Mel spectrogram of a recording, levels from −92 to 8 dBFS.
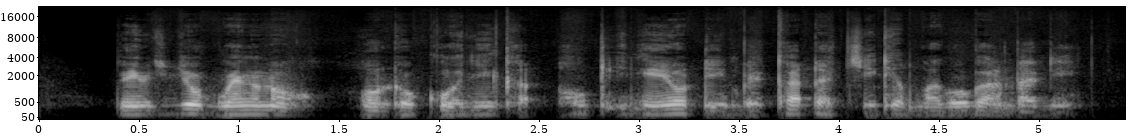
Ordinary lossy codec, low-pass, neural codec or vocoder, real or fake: none; none; codec, 44.1 kHz, 3.4 kbps, Pupu-Codec; fake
